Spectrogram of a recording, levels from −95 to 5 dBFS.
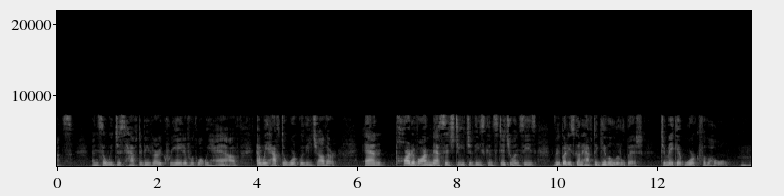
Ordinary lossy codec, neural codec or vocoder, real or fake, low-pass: MP3, 32 kbps; none; real; 7.2 kHz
